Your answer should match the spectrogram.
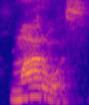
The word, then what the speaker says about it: мороз: Мороз. Мороз. The same here, Z will be pronounced as S. Мороз, because it is voiced and it is located at the end of the word.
